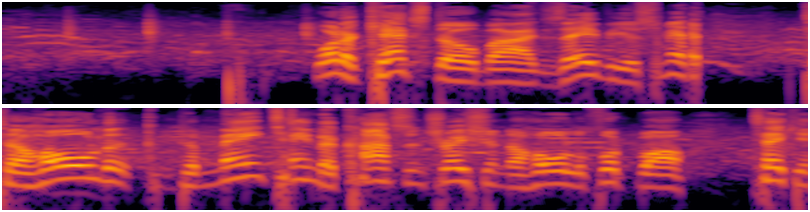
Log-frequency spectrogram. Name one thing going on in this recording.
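A crowd cheers and shouts in an open stadium.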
